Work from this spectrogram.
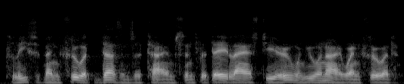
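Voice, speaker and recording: Deep, husky, grave lawyer. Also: male voice, fairly even intonation. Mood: grave, firm. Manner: grave, measured, authoritative. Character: businesslike lawyer, grave, matter-of-fact, in charge. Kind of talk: old-time radio drama acting.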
